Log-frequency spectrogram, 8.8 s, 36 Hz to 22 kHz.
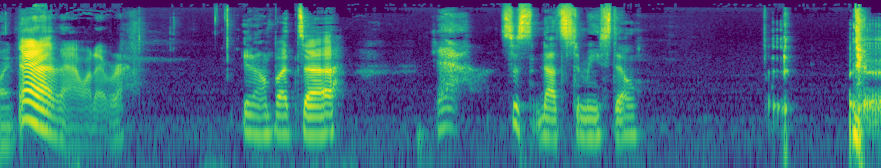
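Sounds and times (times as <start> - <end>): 
speech: 0.1 - 1.5, 2.4 - 3.5, 4.3 - 6.5, 7.7 - 7.9
louder longer rough belch: 7.6 - 8.8
short burp: 7.6 - 8.8.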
